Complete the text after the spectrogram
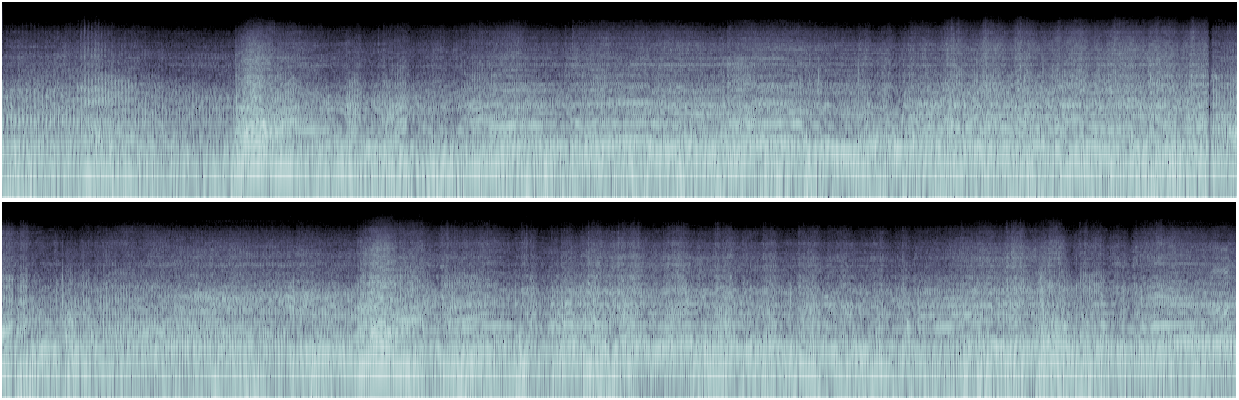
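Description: A quad bike engine roars and revs up and down close by.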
